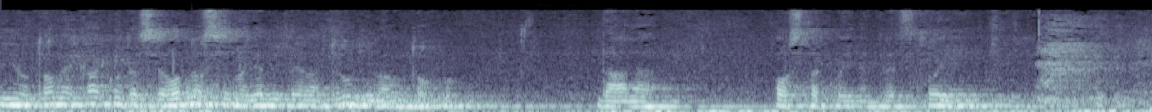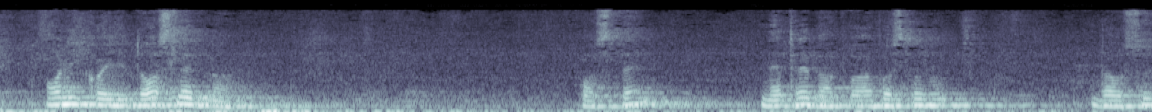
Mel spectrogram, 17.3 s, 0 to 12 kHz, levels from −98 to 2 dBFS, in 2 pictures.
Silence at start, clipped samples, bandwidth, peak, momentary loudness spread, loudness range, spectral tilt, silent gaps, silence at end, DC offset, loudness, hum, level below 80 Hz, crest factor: 0 s; under 0.1%; 9.4 kHz; 0 dBFS; 19 LU; 8 LU; -8 dB/octave; none; 0 s; under 0.1%; -16 LUFS; none; -34 dBFS; 16 dB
